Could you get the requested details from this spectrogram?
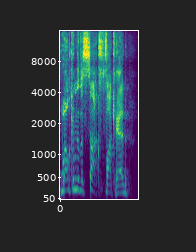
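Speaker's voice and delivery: put-on harsh, unfriendly voice. Retelling what soldiers said on day one: imitating unfriendly infantry soldiers. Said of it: "They said it in an infantry way".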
